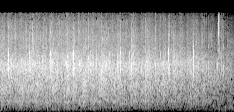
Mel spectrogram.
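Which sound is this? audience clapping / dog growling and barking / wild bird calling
audience clapping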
